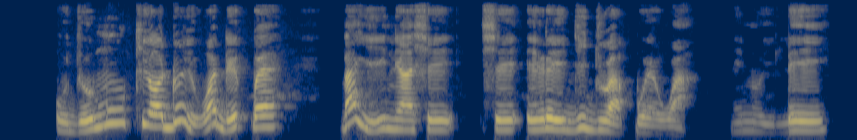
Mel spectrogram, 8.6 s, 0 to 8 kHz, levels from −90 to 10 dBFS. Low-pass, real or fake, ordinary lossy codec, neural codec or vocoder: 7.2 kHz; real; none; none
